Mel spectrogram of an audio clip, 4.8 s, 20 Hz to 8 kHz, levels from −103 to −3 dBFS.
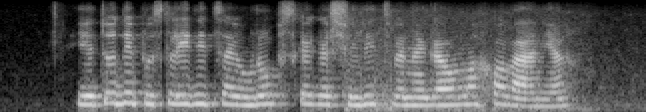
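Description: Noise suppressor artifacts run through the whole clip. The suppressor cuts what it judges to be steady noise by about 18 dB, band by band and frame by frame. The background sinks between phrases and swells back under the speech, more so once the room noise rises at around 2.5 s.

From 1.21 to 1.26 s, just before "evropskega širitvenega", a corrupted radio frame was discarded. This fits a single lost 20 ms AMR speech frame. The decoder filled the gap by repeating the previous frame's settings at reduced gain, which is heard as a brief dip or warble in the speech.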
